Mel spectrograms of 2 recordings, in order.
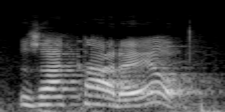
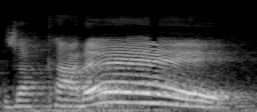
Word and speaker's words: jacaré: Jacaré, também 3. Só que aí a tônica já vai ser uré. E além disso, ele está já identificado ali marcadinho com acento agudo, né? Jacaré. Tá vendo que a gente demora mais na última?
